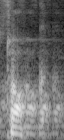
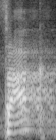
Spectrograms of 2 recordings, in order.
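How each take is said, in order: First: The vowel sounds like a rounded 'aw'. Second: The vowel sounds like a long 'ah'. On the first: The speaker calls it right. "ಬೇಕಾದ್ರೆ ಈ ತರ ಬರ್ಕೊಳ್ಳಿ, ಓ ಸಿ" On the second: The speaker calls it wrong. "ಸ್ಟಾಕ್ ಅಲ್ಲ"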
